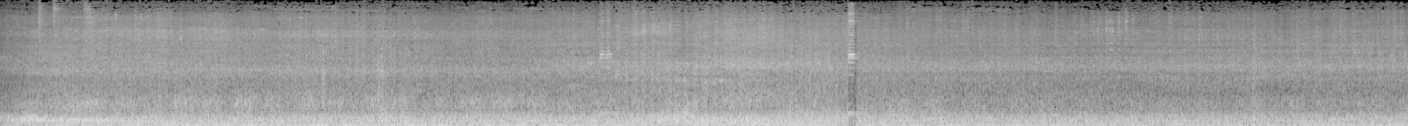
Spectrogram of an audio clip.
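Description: Freight train of BTPN petrol tank wagons rolling past at a level crossing: a steady, loud rumble and rattle of wheels on rail, with one sharp click partway through.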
